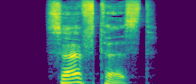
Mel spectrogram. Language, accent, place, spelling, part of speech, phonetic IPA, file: German, Germany, Berlin, surftest, verb, [ˈsœːɐ̯ftəst], De-surftest.ogg
- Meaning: inflection of surfen: 1. second-person singular preterite 2. second-person singular subjunctive II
